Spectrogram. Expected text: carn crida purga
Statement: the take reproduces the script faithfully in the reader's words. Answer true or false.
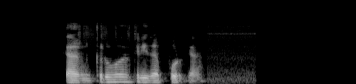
false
